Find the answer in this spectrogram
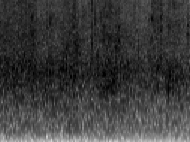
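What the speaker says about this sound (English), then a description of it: "can I get just a huge round of applause for that entire team" Applause from the crowd at an annual general assembly honouring a team, a steady, moderately faint wash of clapping for just over a second.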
